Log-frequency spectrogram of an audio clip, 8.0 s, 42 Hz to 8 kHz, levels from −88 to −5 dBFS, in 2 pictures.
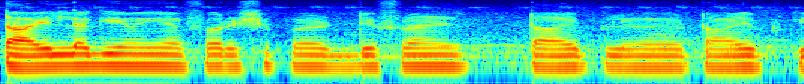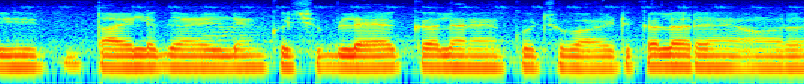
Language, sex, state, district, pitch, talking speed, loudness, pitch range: Hindi, male, Delhi, New Delhi, 125 Hz, 170 wpm, -22 LUFS, 125-130 Hz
